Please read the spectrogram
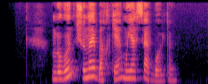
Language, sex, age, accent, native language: Uzbek, female, under 19, Andijon, Uzbek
